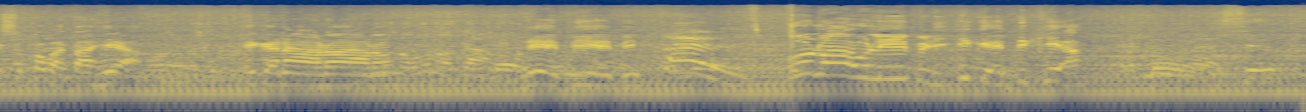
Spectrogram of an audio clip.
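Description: Men's voices speaking and exclaiming, partly overlapping, over a steady low hum.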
